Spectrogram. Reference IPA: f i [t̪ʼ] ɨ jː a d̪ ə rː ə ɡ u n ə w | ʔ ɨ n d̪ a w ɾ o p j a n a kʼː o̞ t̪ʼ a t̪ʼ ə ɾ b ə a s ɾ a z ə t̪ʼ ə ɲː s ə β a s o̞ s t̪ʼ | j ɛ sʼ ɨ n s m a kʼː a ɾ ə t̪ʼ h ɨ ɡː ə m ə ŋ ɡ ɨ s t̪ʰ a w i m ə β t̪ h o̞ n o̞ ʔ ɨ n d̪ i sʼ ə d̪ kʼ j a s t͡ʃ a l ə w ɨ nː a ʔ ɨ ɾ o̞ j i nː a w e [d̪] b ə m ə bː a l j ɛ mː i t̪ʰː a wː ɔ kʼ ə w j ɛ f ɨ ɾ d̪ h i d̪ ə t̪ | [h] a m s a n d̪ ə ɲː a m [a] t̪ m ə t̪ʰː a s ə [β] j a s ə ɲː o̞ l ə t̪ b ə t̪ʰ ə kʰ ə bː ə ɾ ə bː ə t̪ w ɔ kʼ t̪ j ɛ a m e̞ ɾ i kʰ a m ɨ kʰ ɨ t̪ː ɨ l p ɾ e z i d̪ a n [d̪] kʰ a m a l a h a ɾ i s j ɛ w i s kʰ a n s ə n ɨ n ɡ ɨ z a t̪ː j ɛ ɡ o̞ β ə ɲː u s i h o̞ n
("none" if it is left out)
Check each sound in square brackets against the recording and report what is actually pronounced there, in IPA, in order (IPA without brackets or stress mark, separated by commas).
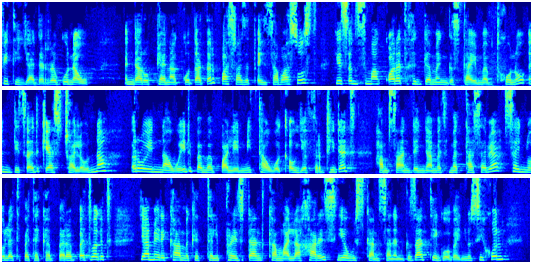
t̪, d̪, h, ə, β, t̪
